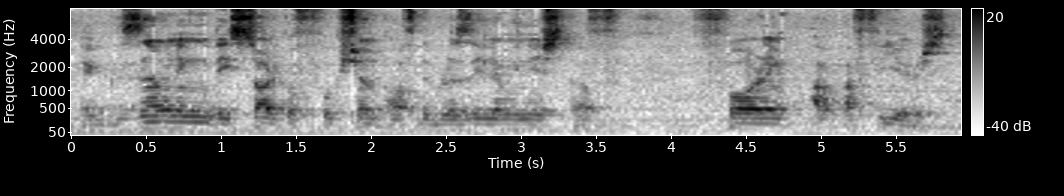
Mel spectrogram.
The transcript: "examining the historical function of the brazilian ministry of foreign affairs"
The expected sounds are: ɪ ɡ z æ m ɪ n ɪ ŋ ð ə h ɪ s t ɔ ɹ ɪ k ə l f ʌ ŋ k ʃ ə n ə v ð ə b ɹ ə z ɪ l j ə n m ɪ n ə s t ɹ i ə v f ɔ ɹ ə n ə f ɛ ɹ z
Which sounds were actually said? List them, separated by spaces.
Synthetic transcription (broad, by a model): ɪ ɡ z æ m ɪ n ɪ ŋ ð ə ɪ s t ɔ ɹ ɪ k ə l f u k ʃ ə n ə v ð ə b ɹ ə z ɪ l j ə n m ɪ n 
